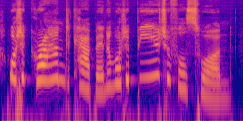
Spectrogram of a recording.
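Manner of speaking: high, society-lady gush; gushing praise. Acted. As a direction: fawn over the cabin. Guests gush over the cabin.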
